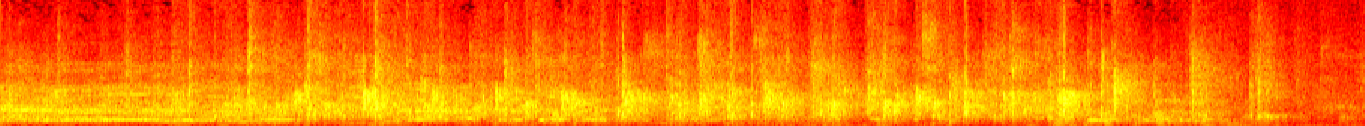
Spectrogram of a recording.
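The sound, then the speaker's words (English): An audience applauds steadily for about seven seconds, a dense, loud wash of clapping with some voices mixed underneath, tapering off right at the end. “Keep the applause going because the cookies have shown up.”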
